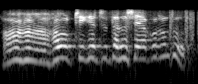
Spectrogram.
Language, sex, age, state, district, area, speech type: Odia, male, 45-60, Odisha, Bhadrak, rural, conversation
